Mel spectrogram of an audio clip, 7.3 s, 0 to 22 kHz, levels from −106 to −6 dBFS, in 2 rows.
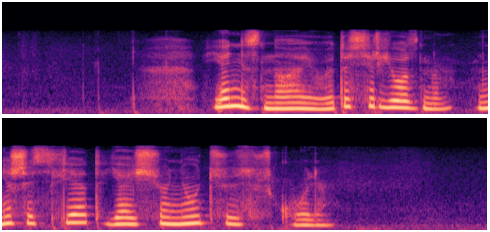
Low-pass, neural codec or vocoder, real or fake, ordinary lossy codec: none; none; real; none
